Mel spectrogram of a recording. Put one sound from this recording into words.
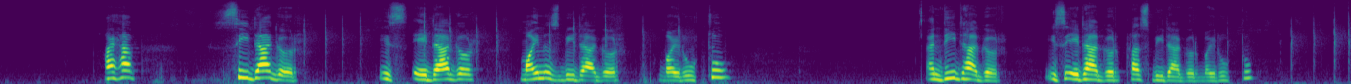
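A woman speaks calmly and clearly into a close microphone, as if lecturing.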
